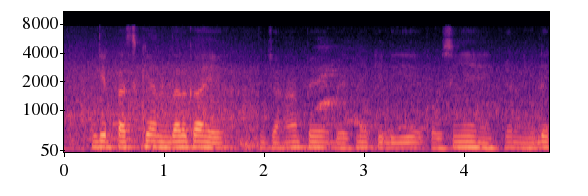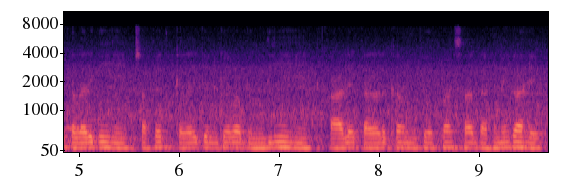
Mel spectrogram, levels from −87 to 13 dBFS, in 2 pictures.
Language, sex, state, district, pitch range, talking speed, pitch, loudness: Hindi, male, Jharkhand, Jamtara, 115-130 Hz, 205 wpm, 120 Hz, -18 LUFS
